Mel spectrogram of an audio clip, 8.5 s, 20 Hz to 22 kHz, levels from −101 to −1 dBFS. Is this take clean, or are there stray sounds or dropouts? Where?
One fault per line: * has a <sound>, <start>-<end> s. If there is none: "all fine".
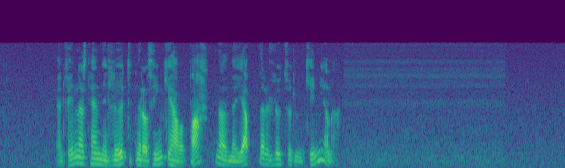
all fine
